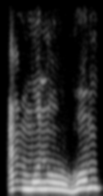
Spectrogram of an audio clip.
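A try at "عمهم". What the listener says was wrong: Jangan gunakan tanwin. Bagus, amuhum. Amuhum, ya. Ya, ada tasdid, tanduinya hilang.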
